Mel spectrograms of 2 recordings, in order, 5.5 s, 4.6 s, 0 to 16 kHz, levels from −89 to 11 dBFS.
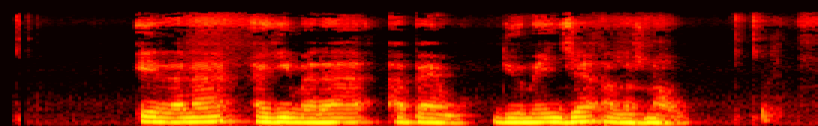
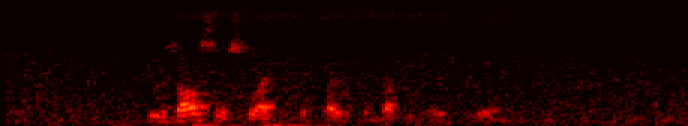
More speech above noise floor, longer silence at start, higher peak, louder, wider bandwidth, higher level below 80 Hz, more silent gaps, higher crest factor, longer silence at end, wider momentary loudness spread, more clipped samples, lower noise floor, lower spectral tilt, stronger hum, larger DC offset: first, 48 dB vs 22 dB; about the same, 0.1 s vs 0.05 s; first, -2 dBFS vs -30 dBFS; first, -18 LUFS vs -49 LUFS; about the same, 11 kHz vs 11.5 kHz; first, -50 dBFS vs -84 dBFS; neither; second, 16 dB vs 22 dB; about the same, 0.05 s vs 0.05 s; second, 18 LU vs 25 LU; neither; second, -65 dBFS vs -72 dBFS; first, -7 dB/octave vs -4.5 dB/octave; neither; neither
